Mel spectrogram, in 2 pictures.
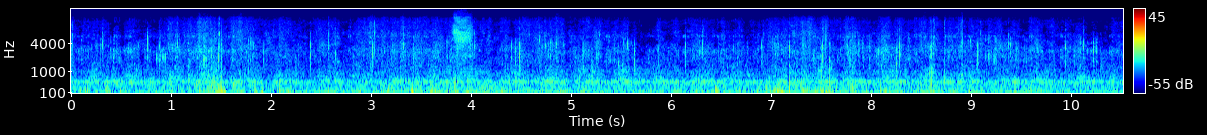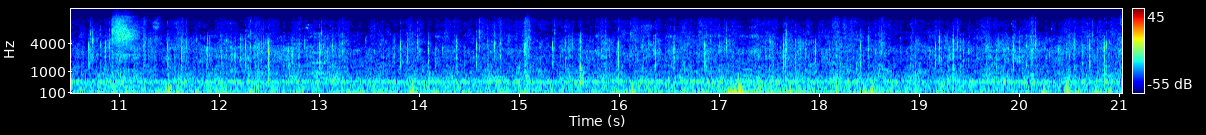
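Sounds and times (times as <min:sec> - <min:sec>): wind on microphone: 0:00.0 - 0:09.9, 0:16.0 - 0:19.1
small rattles and clicks: 0:00.0 - 0:21.0
steady hum: 0:00.0 - 0:21.0.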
